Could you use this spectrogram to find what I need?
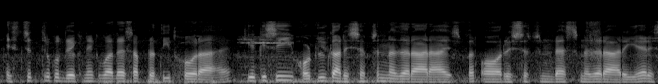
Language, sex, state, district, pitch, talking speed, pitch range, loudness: Hindi, male, Uttar Pradesh, Varanasi, 135 Hz, 245 wpm, 120-145 Hz, -27 LUFS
